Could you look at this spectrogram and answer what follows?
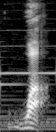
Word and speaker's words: は: So the wa particle is known as the topic marker, and it's written as ha but pronounced as wa.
